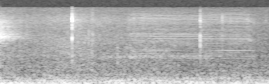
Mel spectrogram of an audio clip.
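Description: Near silence: room tone with two faint clicks, about half a second and a second and a half in.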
